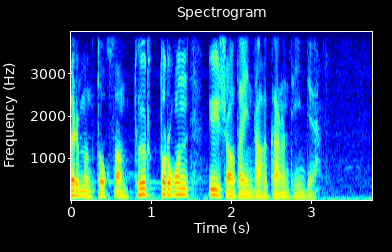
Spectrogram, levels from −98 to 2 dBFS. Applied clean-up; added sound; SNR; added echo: none; none; none; none.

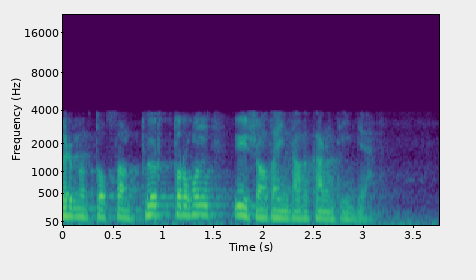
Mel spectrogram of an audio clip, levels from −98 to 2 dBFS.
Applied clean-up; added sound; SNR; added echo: none; none; none; reverberation time 0.9 s.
